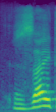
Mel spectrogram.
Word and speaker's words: zeta: different from English letters it's very much sound as far as the Z or Zoo the way zoo is pronounced it's the way it's going to be pronounced but it's a Zeta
